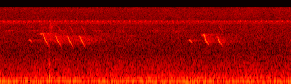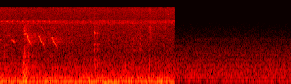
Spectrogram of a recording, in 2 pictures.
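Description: Woodland ambience: a small bird repeats short runs of three or four quick high chirps about every second and a half, over a steady high-pitched whine. About three-quarters of the way through it cuts off abruptly to quiet room tone.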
